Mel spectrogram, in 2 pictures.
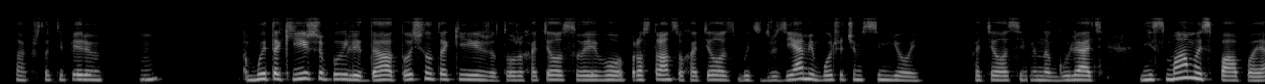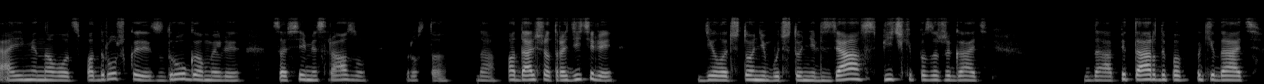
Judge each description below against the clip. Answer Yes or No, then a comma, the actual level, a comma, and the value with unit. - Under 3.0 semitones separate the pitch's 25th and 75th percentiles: Yes, narrow, 2.4 semitones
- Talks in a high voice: Yes, high, 205 Hz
